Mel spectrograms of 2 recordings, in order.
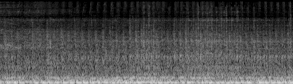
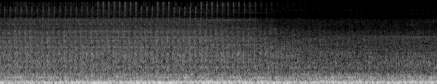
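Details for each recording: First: TVS Apache 160 4V BS6 motorcycle at 45,679 on the odometer, customer complaint of timing chain noise, before replacement: steady idle with fast, light rattling chatter over the engine beat; worn timing chain noise. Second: TVS Apache 160 4V BS6 motorcycle at 45,679 after timing chain replacement: steady even low idle with no ticking or rattle, noise now silent; normal idle.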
